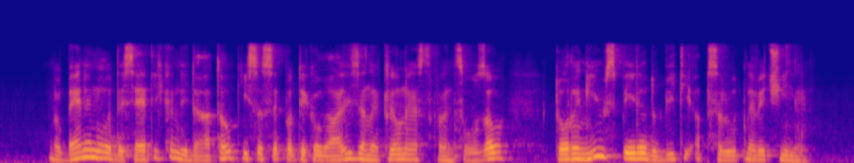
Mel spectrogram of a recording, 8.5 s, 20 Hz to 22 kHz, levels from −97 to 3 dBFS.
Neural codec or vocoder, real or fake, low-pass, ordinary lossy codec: codec, 16 kHz, 4 kbps, X-Codec, HuBERT features, trained on general audio; fake; 7.2 kHz; none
